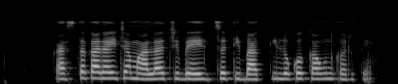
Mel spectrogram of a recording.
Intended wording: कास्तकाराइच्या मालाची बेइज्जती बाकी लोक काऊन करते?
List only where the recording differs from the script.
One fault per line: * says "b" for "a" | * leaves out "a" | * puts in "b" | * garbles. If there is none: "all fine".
all fine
